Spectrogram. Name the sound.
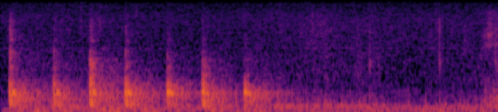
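knocking on a door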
